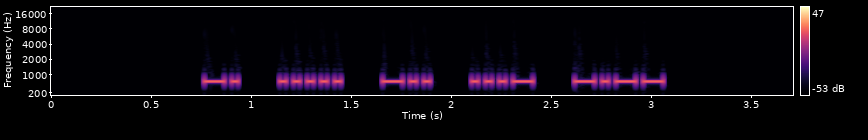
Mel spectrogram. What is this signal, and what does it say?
Morse code, heard as a keyed tone, about 36 wpm, spaced as for 25 wpm, 700 Hz. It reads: N5DVY
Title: USA Call Signs - 5 Characters - 2x Character Spacing - 35wpm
